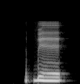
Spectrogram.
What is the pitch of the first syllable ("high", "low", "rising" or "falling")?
low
